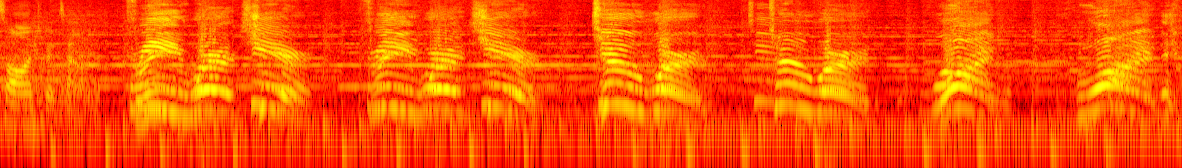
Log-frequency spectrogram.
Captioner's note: laughing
